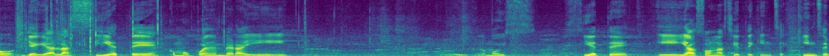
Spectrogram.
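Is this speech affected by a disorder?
No.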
